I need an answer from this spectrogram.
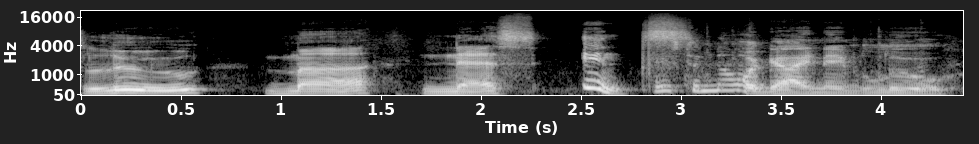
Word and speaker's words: luminescence: that glow in the dark starts with luminescence pronounced Lu MA nests into a guy named Lou yeah that's a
